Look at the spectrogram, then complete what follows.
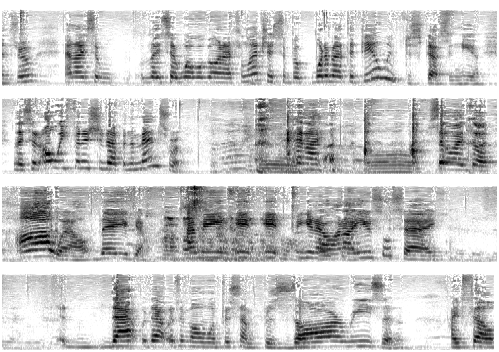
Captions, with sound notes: Of course. Then they all come back from the men’s room, and they said, “Well, we’re going out to lunch.” I said, “But what about the deal we were discussing here?” And they said, “Oh, we finished it up in the men’s room.” (GASPS AND GROANS FROM THE AUDIENCE) So I thought, “Ah, well, there you go!” (LAUGHTER) You know, and I used to say, that was a moment, for some bizarre reason, I felt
